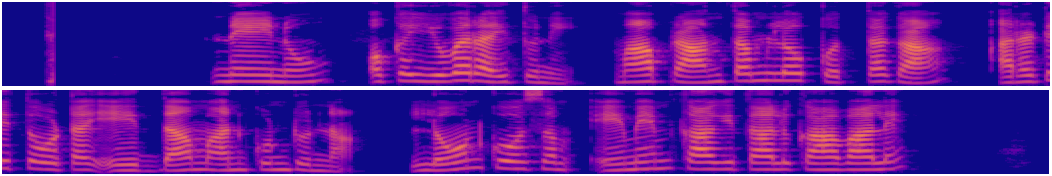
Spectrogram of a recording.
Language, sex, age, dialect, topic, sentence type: Telugu, female, 36-40, Telangana, banking, question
